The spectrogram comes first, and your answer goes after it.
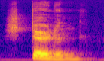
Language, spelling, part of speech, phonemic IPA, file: Dutch, steunen, verb / noun, /ˈstøː.nə(n)/, Nl-steunen.ogg
- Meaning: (verb) 1. to support, keep up, back up, assist 2. to rest, be based or founded on 3. to moan, groan; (noun) plural of steun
